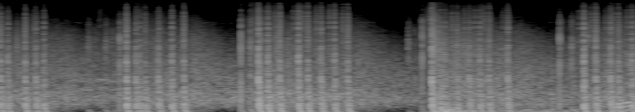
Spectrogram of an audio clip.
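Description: Rapid automatic gunfire in a PvP video game match, sustained loud bursts of shots rattling close by with brief pauses between volleys, a fresh burst kicking in near the end.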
